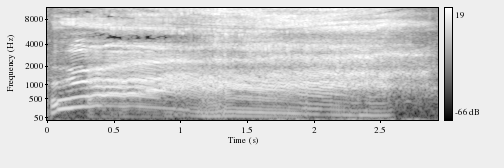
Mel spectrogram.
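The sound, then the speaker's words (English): A person voices a long, loud monster roar for Gary, a story character at the edge of a swimming pool: a rough growling bellow that slides downward in pitch and holds for about three seconds before tapering off. “Gary let up the most almighty roar, did a triple somersault into the pool and caused a huge splash.”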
